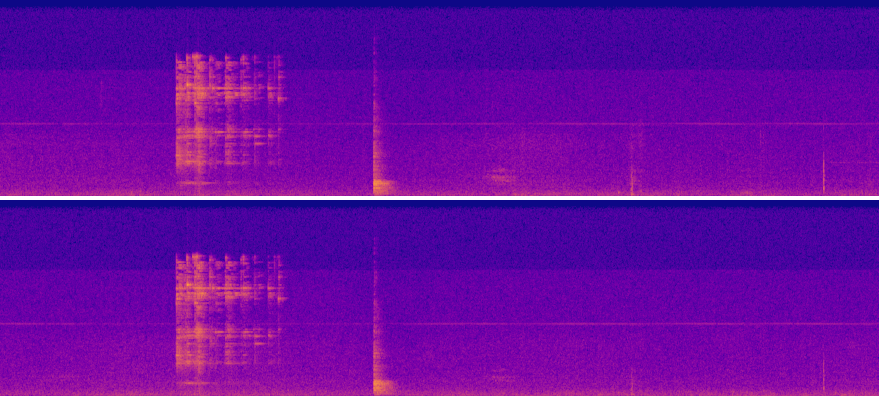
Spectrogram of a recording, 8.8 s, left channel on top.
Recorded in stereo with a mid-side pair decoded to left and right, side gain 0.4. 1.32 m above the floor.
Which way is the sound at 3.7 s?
40° left.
